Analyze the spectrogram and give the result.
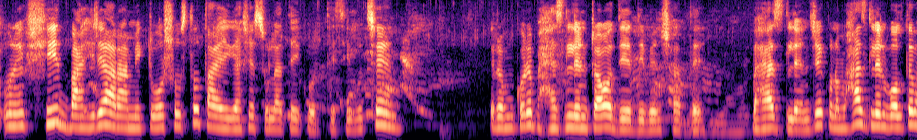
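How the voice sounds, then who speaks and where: A woman's voice: mid-range voice, a little mellow, a little hiss or hum. An older woman and home cooking vlogger chatting casually through a kitchen demonstration, often checking that her viewers are following along.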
